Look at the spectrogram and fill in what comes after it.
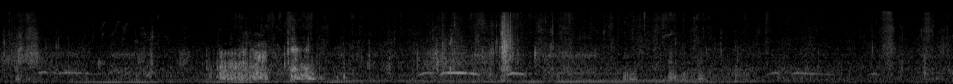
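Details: Staffordshire Bull Terrier puppies of litter K, Staff Komas kennel, 38 days old, 20 September 2010; thin arched whines repeated every couple of seconds, mixed with scuffling bursts and a steady low hum underneath.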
